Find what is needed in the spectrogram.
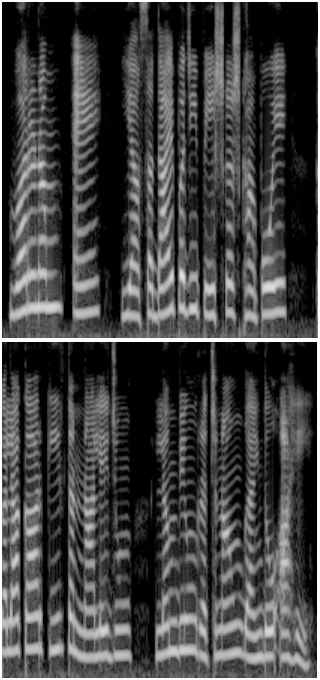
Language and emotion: Sindhi, neutral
